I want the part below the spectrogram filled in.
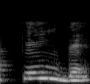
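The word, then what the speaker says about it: Kehinde: É a Quendé. Se escreve Queindé, como está aqui, mas a pronúncia é Quendé.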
